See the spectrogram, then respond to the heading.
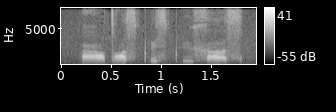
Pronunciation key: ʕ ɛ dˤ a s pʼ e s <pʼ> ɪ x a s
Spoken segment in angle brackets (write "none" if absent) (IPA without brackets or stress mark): pʼ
